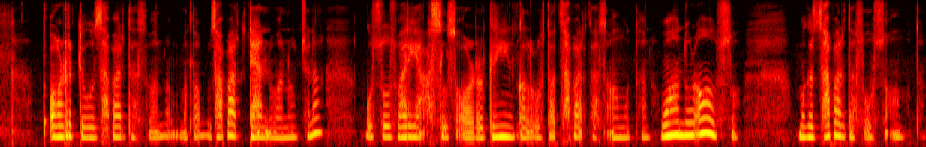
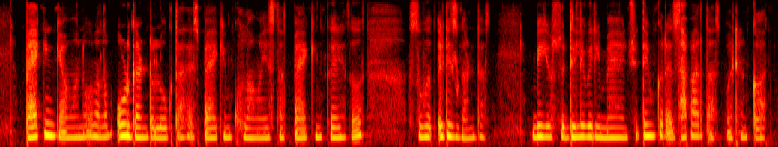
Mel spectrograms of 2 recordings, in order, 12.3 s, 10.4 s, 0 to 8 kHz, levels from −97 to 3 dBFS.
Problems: none marked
